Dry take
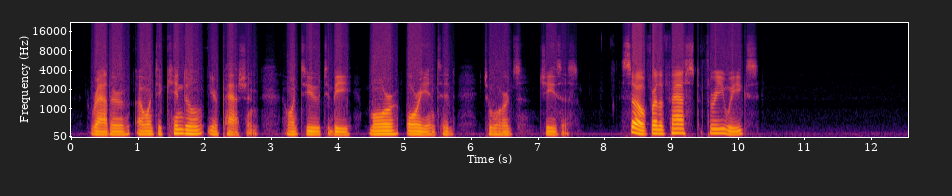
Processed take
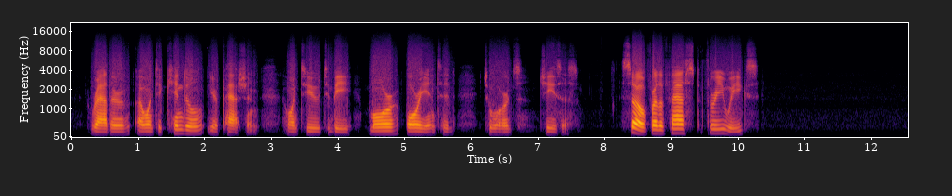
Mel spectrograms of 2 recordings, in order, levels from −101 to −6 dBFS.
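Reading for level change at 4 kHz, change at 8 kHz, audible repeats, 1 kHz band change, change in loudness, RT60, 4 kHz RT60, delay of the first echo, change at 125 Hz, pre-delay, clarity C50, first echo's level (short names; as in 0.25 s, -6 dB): -1.0 dB, -7.5 dB, none, 0.0 dB, -4.5 dB, none, none, none, under -35 dB, none, none, none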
